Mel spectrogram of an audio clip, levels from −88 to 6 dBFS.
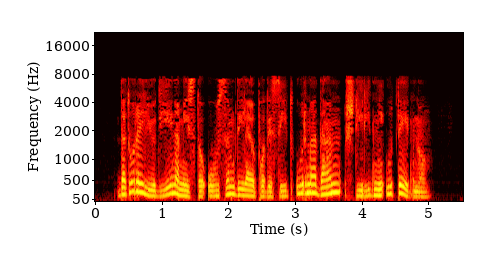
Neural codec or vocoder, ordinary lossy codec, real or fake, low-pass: none; AAC, 24 kbps; real; 7.2 kHz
